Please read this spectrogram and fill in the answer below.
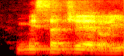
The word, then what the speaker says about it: Messaggero: Il Messaggero, have I said that right? – Messaggero, yes.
